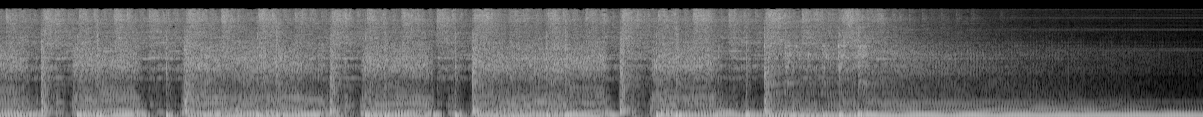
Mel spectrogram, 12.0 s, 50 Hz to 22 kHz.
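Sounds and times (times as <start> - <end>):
sustained low music chord: 8.4 - 12.0.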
